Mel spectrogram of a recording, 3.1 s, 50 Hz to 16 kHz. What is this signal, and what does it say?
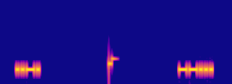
Morse code, heard as a keyed tone, about 36 wpm, 700 Hz. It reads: F 7
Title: Single Letter-Number 35wpm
